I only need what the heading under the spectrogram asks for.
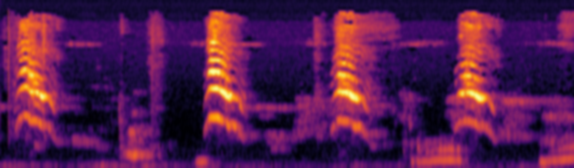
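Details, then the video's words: Newborn kitten and its mother cat: four sharp, high mews that peak and drop, about one per second. Quieter, lower mews from the mother fill the pauses. "Mother Cat Said To Newborn Kitten: You Can Rest Assured To Sleep, I Am Here And Protect You"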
